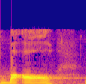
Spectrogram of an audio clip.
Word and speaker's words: Baal: Now, the legend of Baal, probably should be pronounced Baal, Baal Zebul, Lord and Master.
